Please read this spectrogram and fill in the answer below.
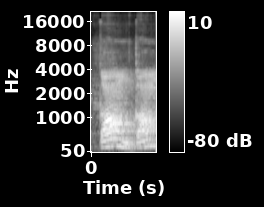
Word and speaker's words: comb: थम, कॉम माने कंघा या कंघा करना, बाल खींचना। कॉम, नॉट कॉम्ब, COMB होता है, लेकिन बी नहीं बोला जाता, कॉम।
